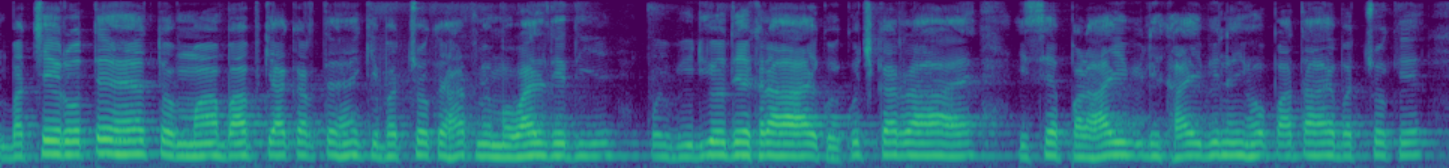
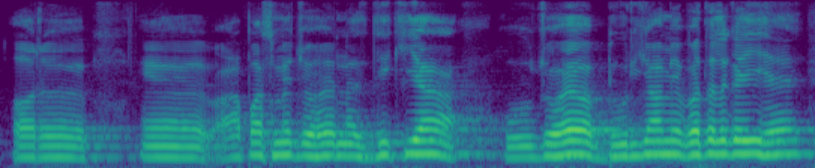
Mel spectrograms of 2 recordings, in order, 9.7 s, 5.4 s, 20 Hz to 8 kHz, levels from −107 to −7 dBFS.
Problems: constant background noise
